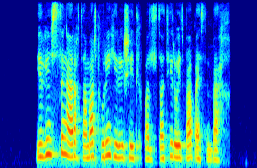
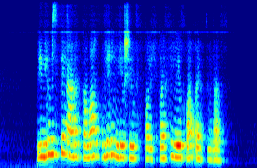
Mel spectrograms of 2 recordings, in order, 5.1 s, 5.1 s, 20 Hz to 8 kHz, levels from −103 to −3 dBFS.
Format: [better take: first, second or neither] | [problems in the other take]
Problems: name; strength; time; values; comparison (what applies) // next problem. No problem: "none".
first | noise reduction (neural mask model DeepFilterNet 3)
